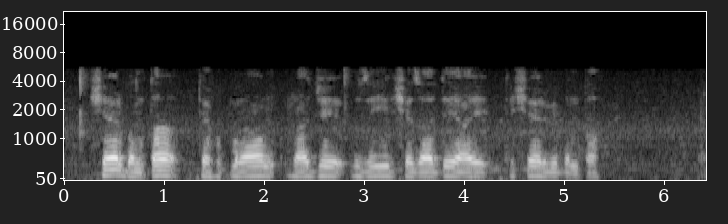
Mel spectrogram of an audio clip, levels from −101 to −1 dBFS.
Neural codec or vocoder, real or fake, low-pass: none; real; 5.4 kHz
